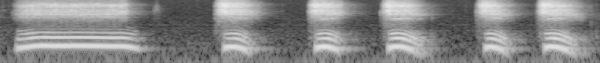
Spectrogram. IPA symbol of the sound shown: dʒ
